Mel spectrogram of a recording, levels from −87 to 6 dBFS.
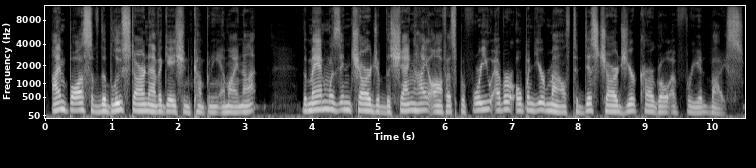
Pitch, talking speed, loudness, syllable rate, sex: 145 Hz, 190 wpm, -18 LUFS, 5.4 syllables/s, male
